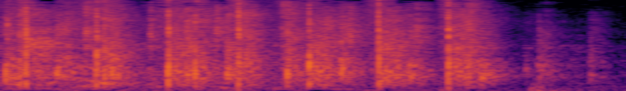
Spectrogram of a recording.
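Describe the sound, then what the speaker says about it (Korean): A small group claps briefly during a Buddhist lecture at a meditation center in Seoul, with sharp, irregular overlapping hand claps that rise quickly and fade out after about two seconds. "이거 박수 쳐야 돼"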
